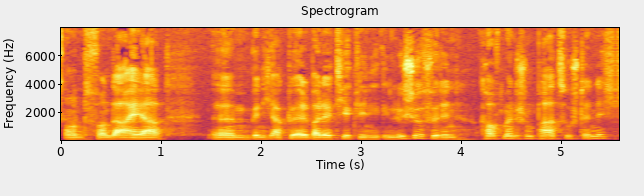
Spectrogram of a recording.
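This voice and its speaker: Pitch moves up and down by a normal amount. The voice has a dark, mellow tone. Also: man, fairly low pitch for a man, moderate pace. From Germany, Ruhr area (Essen). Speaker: equestrian team chef and sports official. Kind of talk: interview. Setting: at his home.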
